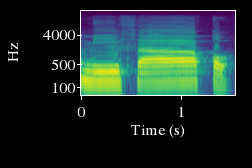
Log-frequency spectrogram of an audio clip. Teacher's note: ये सीन नहीं है कि इसको सीटी लाएं, मीशा मीशाक या मीसाक, इस तरह से नहीं पढ़ना है।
